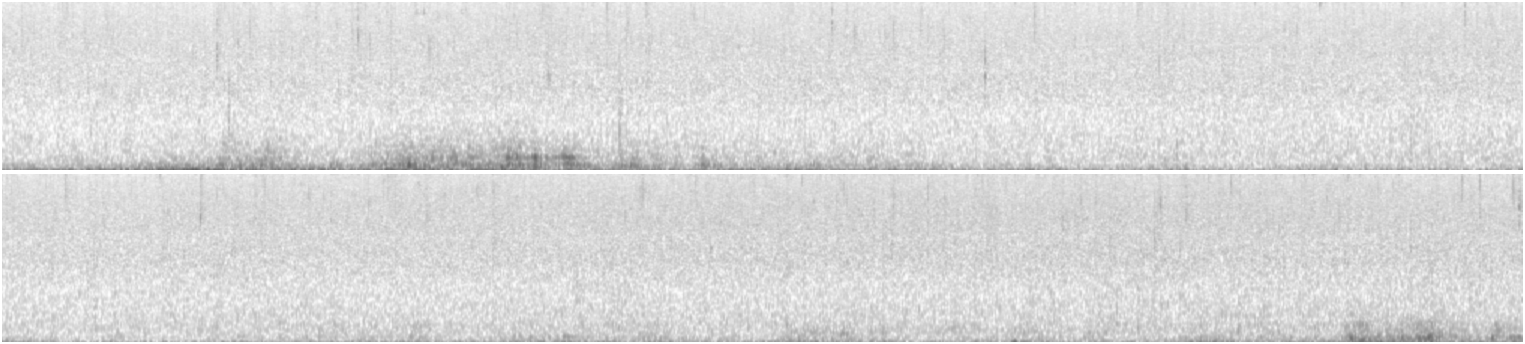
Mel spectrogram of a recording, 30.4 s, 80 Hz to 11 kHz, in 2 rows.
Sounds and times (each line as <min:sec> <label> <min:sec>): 0:00.0 Summer Rain 0:30.4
